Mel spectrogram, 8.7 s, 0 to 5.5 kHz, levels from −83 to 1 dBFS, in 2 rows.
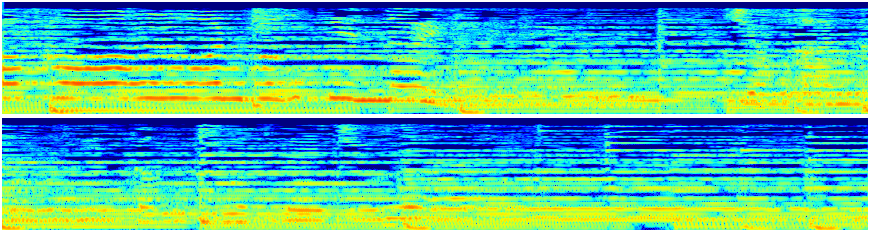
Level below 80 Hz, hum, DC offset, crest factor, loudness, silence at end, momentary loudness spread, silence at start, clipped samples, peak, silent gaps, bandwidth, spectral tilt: -36 dBFS; none; under 0.1%; 16 dB; -19 LUFS; 0 s; 9 LU; 0 s; under 0.1%; -2 dBFS; none; 4.9 kHz; -8.5 dB/octave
